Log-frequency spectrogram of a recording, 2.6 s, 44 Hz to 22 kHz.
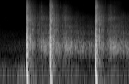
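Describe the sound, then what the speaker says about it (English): Three sharp handgun shots in a defensive training drill, two close together then a third after a short gap, each loud and crisp with a brief ringing tail, no talk. "You will take a step to the right, 2 shots to the body, 1 to the head."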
